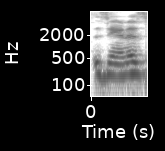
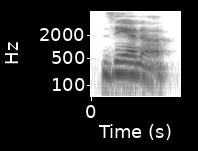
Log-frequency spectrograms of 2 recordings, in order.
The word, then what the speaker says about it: Xana: It's like Anna at the end. Do better and respect her. Zanna, not Zana.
